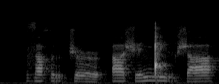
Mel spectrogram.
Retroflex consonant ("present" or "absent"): absent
